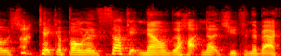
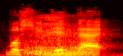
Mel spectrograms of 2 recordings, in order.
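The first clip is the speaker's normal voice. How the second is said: normal talking voice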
